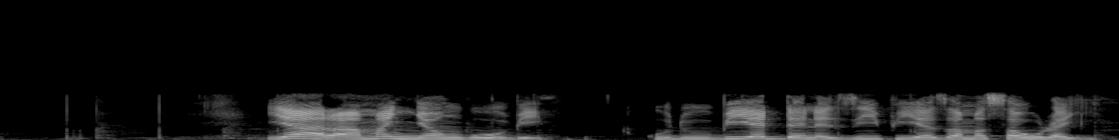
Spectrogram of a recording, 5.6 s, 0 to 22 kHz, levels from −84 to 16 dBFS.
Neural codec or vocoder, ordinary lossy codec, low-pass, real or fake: vocoder, 44.1 kHz, 128 mel bands every 256 samples, BigVGAN v2; none; 7.2 kHz; fake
